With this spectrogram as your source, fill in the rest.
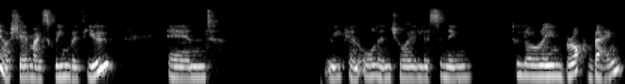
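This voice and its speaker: A woman hosting a poetry open mic in a casual, encouraging way. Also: lowish voice.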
